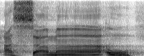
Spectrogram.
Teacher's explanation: As-sama'u ini adalah bacaan mad wajib muttasil, kita baca 2,5 alif panjangnya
